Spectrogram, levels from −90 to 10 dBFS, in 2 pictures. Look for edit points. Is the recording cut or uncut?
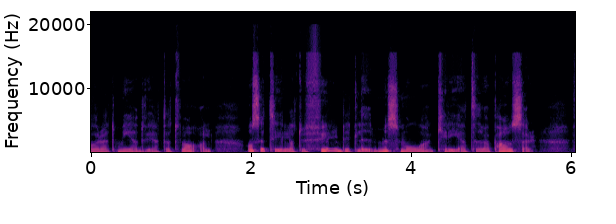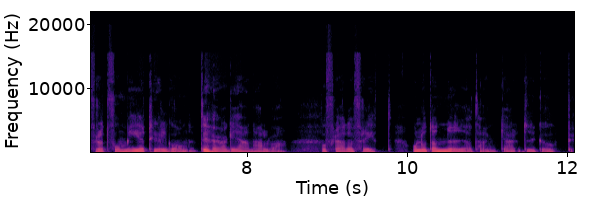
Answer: cut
